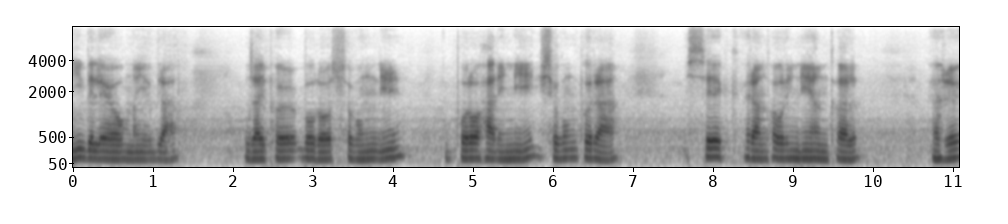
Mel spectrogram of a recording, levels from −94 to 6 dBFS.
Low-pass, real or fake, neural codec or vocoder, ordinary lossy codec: none; fake; codec, 16 kHz, 0.8 kbps, ZipCodec; none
